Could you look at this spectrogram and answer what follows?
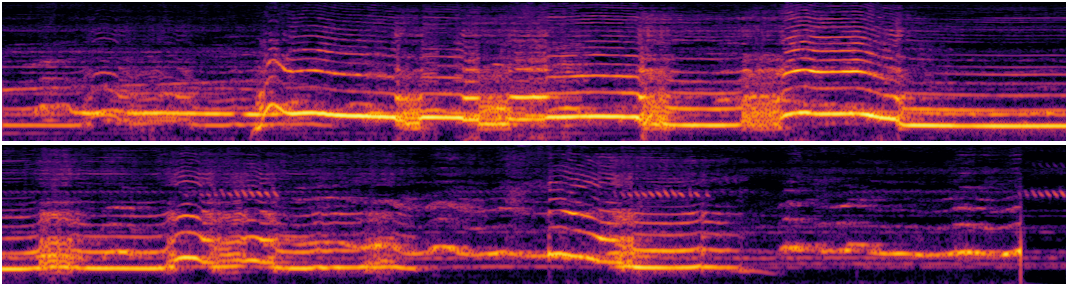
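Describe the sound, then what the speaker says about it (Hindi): Several dogs howl loudly and mournfully, long wavering cries overlapping and rising and falling, with a few yips before fading near the end. "तभी वहां कुत्तों के रोने की आवाजें आने लगती हैं"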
